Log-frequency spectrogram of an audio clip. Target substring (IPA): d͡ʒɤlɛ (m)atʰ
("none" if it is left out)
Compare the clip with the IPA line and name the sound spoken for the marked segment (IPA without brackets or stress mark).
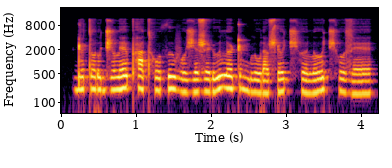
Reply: pʰ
